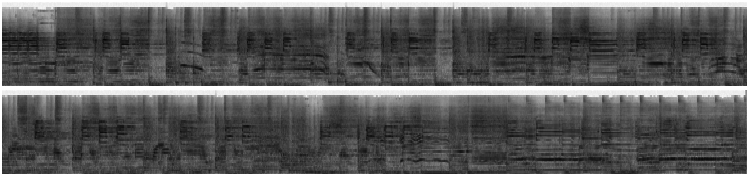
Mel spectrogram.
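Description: Live rock band playing: electric guitar over bass guitar and drum kit, amplified through a stage PA.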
